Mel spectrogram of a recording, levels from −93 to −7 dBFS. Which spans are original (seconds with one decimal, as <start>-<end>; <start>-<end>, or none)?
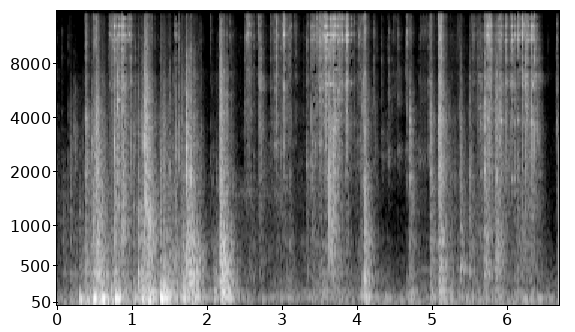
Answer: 0.0-4.9; 5.6-6.7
